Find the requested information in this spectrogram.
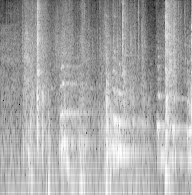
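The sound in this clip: Bowls and plates clink as dishes are washed, a few sharp, bright knocks with short ringing tones scattered over a low background wash.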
